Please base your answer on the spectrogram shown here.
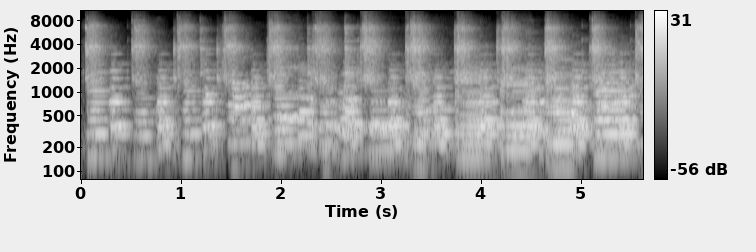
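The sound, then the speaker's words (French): Steady tapping keeps a regular tempo beat, like a walking pace, for a music lesson. Many evenly spaced, fairly loud taps carry a ringing, pitched tone and continue without pause through the whole stretch. “Alors pour le tempo, et le genre de façon de frapper, ça va être, là aussi, c'est comme pour les noms des notes, là, vous enfoncez des clous”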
